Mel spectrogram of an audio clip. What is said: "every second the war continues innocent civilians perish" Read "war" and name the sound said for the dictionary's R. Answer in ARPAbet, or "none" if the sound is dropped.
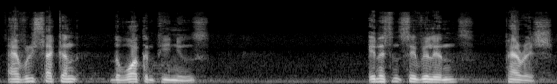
L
